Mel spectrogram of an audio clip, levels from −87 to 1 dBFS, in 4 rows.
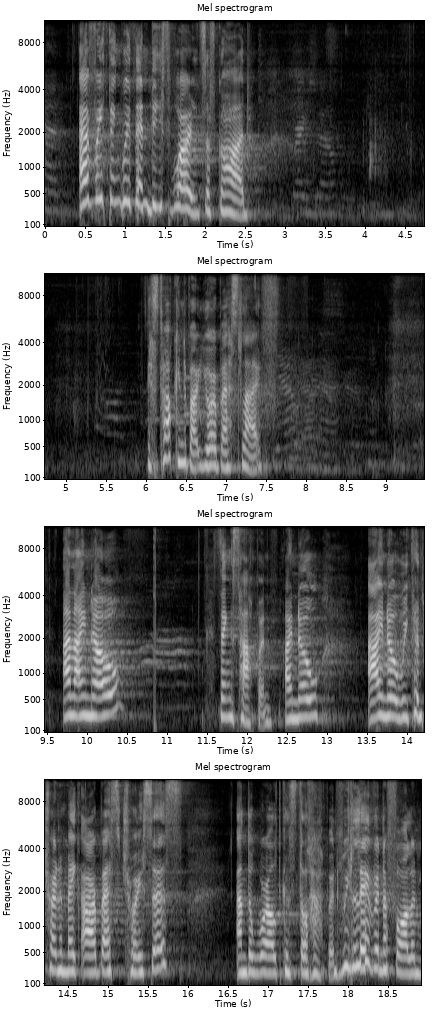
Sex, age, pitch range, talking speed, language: female, 40-59, 225-265 Hz, 125 wpm, English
